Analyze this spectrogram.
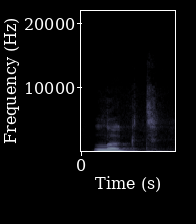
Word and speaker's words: looked: Look, no passado, se escreve look com ed no final. Só que esse ed tem som de T. Então, fica looked.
